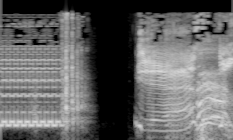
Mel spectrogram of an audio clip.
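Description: A telephone rings with a steady, rapidly trilling electronic ring and stops abruptly about two-thirds of a second in. After a brief silence, a man's voice groans or exclaims with wavering pitch.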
